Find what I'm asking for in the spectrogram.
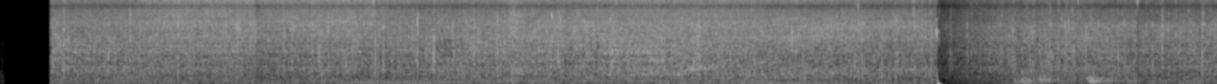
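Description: Heavy monsoon rain with thunder over a waterlogged road, a dense continuous roar of downpour with low rumbles, loud and unbroken for several seconds, with no voices.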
